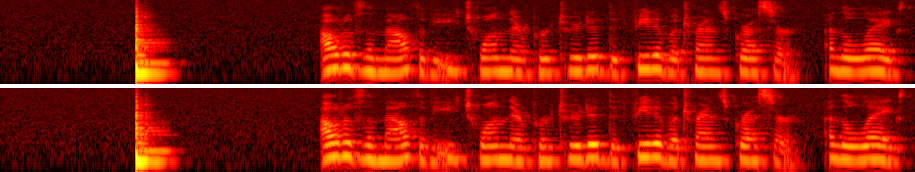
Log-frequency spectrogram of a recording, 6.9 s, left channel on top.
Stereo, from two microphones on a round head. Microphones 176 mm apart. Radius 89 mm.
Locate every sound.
1.0 s a snare drum: 15° left (ahead or behind), 0.7 m
2.4 s a woman speaking: 10° right (ahead or behind), 1.3 m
